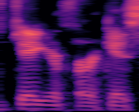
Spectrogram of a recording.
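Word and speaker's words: Jagger Firkus: jager jaeger i heard i heard it was jager fergus so i would like to correct my previous mispronunciations of his name from the past episodes but yeah um the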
